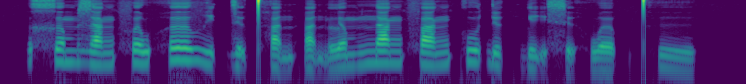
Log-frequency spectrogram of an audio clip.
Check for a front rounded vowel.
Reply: absent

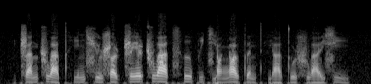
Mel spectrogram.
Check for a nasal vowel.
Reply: absent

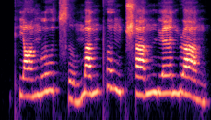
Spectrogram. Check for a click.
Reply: absent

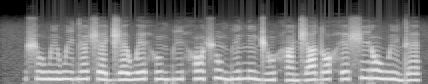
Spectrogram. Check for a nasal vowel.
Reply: present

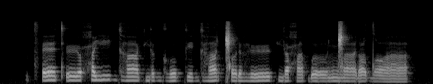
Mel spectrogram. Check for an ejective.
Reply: present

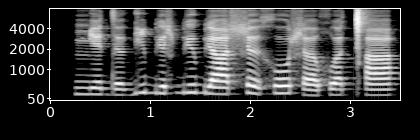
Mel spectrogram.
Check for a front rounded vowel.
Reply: absent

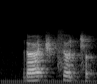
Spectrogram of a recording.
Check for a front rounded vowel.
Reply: present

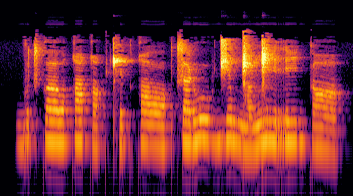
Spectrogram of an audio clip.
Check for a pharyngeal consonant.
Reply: absent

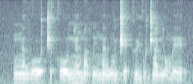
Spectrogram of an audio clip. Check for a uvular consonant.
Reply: absent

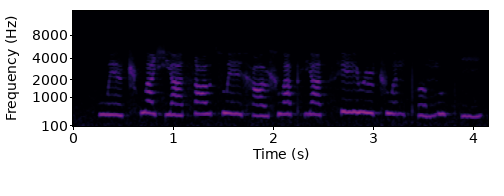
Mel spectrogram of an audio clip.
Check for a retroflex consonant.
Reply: present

